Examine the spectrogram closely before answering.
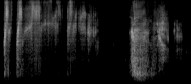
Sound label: Squeeze Spurt, Gore; SoundBits; JustGore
